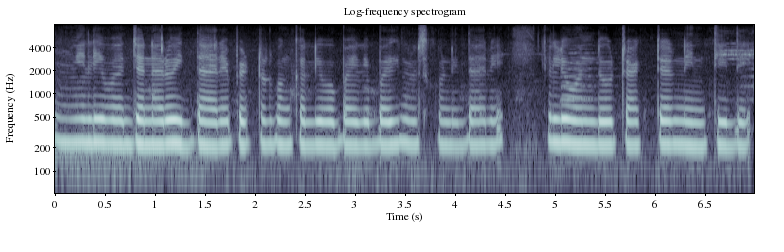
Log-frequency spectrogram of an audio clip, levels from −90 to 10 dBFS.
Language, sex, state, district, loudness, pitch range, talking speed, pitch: Kannada, female, Karnataka, Raichur, -15 LUFS, 220-225 Hz, 110 wpm, 220 Hz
